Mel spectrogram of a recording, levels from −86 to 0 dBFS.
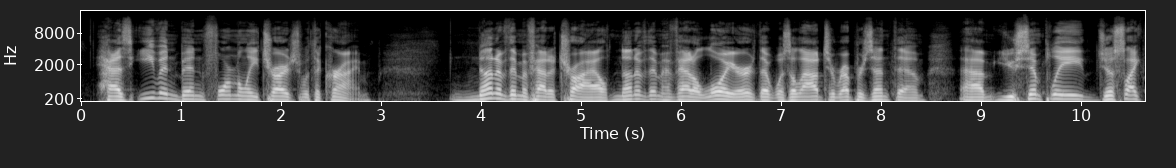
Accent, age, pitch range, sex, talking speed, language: American, 50-69, 140-165 Hz, male, 185 wpm, English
